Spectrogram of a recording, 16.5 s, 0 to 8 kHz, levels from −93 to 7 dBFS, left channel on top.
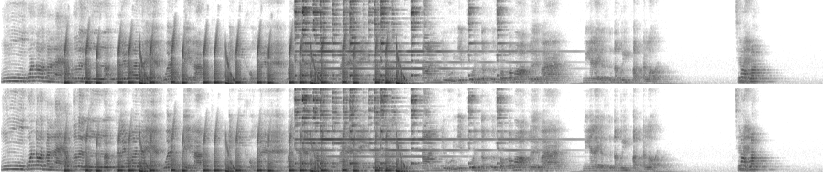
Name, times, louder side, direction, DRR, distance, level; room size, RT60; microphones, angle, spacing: voice 1, 0.0-2.4 2.9-3.1 14.7-15.1, right 3 dB, 70° right, 1 dB, 2.0 m, -31 dB
sound 1, 1.3-1.4 1.7-2.0 2.3-3.1 3.4-3.7 4.1-4.8 5.1-5.5 5.8-6.5 6.8-7.2 7.5-8.1, left 2 dB, 30° left, 0.5 m, -18 dB
voice 2, 1.5-4.1 4.5-8.0 8.4-11.2 11.6-13.2 14.7-15.0, right 1 dB, 30° right, 1 dB, 4.5 m, -33 dB
sound 2, 5.9-10.4, left 1 dB, 5° left, 3.0 m, -24 dB
11.5 x 8.7 x 7.5 m, 0.80 s
head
